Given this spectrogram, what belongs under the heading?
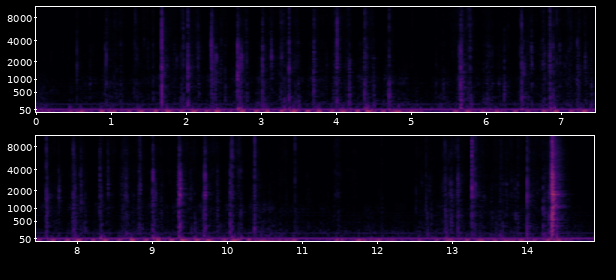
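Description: A deck of tarot cards shuffled at length, producing a continuous close run of soft crinkling and flicking card sounds with small pauses and one sharper snap near the end.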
